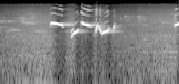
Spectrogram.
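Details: White-rumped shama song played as a lure to get the bird singing quickly: a short burst of high, thin whistles and quick rising slurs, with faint background noise.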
